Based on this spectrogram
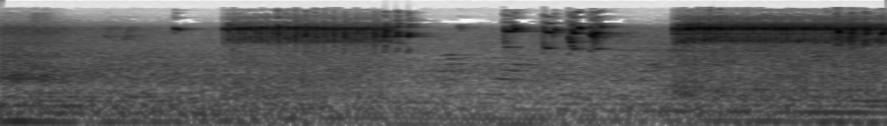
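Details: Lovebird of balibu age delivering long ngekek chatter: sustained high buzzy trills broken by brief gaps and a few clipped chirps, with a low background hum.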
